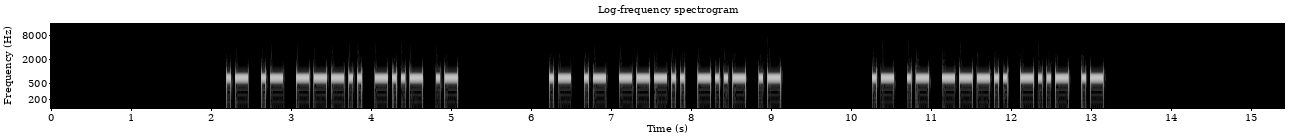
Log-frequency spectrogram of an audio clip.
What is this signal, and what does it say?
Morse code, heard as a keyed tone, about 22 wpm, 700 Hz. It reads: AA8XA AA8XA AA8XA
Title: USA Call Signs - 5 Characters - Repeated 3x - 22wpm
